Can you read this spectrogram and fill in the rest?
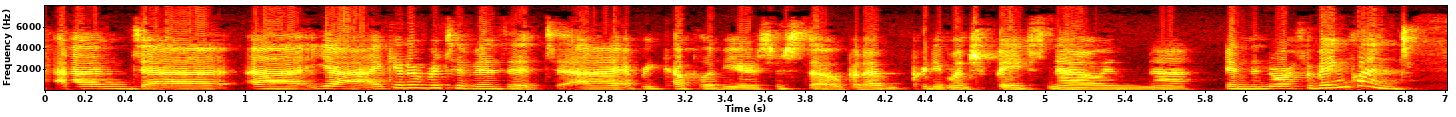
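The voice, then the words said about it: Broad Canadian accent. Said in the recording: “still have quite a broad Canadian accent”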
